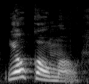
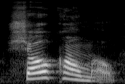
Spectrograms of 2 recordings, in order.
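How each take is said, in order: First: It is said with a Spanish or Mexican pronunciation. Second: It is said with an Argentine pronunciation. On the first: "that could be from Spain or Mexico" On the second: "which region would that be from? Argentina, sí"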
